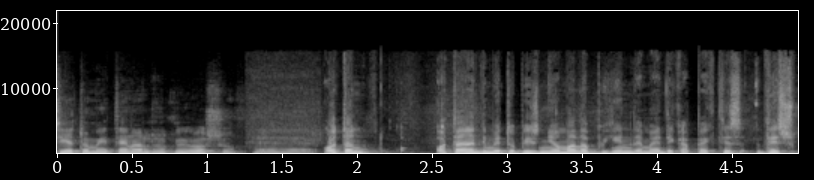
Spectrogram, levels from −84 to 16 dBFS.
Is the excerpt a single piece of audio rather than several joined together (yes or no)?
no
